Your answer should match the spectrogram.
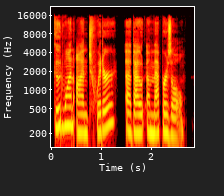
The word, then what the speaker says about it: omeprazole: one on twitter about omeprazole not too long ago links to both of those are in the show notes here's some examples of ones that i have actually heard omeprosoli instead of omeprazole and victrola instead of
